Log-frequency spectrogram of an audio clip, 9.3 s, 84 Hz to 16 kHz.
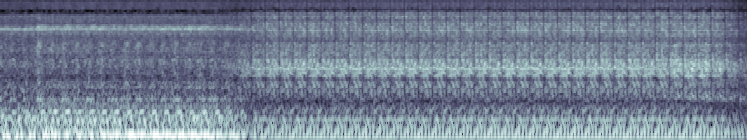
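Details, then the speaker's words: Ford 6.0 diesel F450 wrecker after finding a rusty fuel filter and fitting starter; rough idle with uneven lumpy beat about three per second, one cylinder dropping out; misfire, injector not contributing suspected, code P0273 for an injector. "So vast improvement over what it was, but you can tell we got a miss."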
